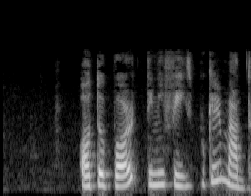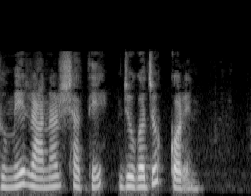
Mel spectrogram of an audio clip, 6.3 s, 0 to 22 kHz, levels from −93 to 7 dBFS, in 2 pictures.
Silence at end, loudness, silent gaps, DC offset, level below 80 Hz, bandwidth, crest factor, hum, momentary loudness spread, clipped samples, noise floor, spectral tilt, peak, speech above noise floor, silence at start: 0.65 s; -18 LUFS; none; under 0.1%; -62 dBFS; 7.6 kHz; 18 dB; none; 11 LU; under 0.1%; -65 dBFS; -6.5 dB/octave; -2 dBFS; 47 dB; 1 s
